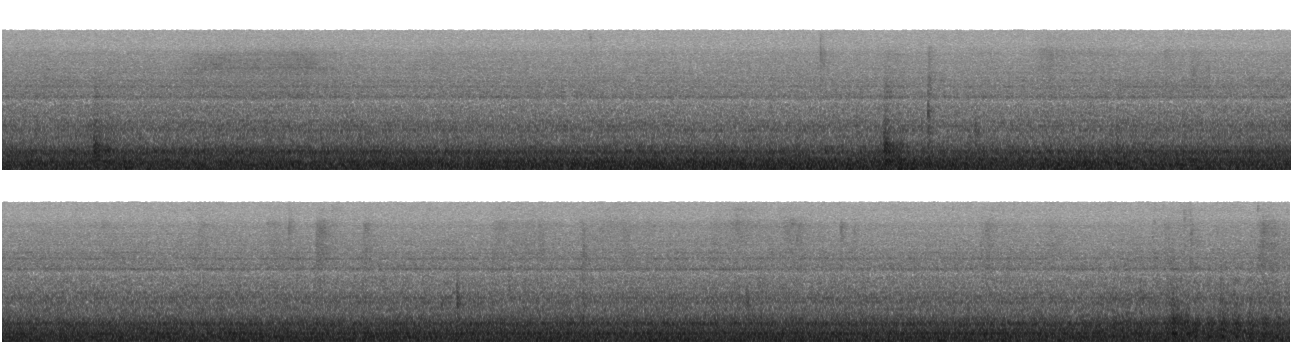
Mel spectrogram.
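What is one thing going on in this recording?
Train wheels clack over rail joints now and then.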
